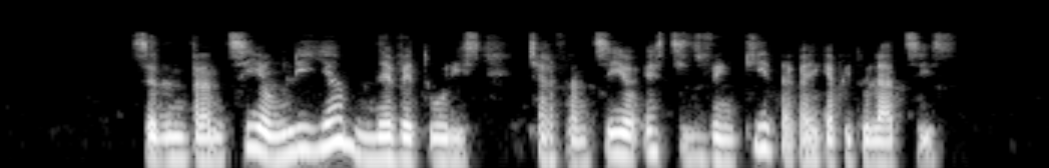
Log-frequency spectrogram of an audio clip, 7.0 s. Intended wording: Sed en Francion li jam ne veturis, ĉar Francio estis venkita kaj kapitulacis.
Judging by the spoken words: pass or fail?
pass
